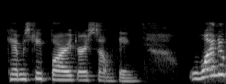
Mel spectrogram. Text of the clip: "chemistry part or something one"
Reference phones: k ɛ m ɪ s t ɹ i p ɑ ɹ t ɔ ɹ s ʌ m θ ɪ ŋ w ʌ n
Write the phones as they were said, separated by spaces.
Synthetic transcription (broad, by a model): k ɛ m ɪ s t ɹ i p ɑ ɹ t ɔ ɹ s ʌ m θ ɪ ŋ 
